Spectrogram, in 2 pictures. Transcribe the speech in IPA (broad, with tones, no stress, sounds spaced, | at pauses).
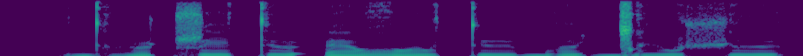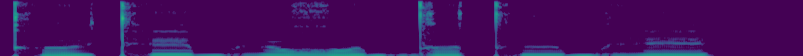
dʱ ʏ˨ ʈ͡ʂ e˦ t ʏ˦ ʔ ɛ˦ ʁʷ ɪ˦ u̯ t y˧ b ə˧ y̯ ɡ͡ǀ ɪ˦ u̯ ʃ ɨ˧ y̯ kʰ ə˨ y̯ tʰ e˦ bʱ ʏ˦ ʁʷ ɨ˧ b d ə˦ tʰ ɨ˦ bʱ e˧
